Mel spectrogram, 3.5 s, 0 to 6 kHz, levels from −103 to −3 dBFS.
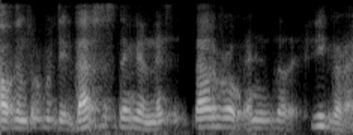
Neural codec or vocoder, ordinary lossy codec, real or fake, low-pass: codec, 16 kHz in and 24 kHz out, 0.9 kbps, LongCat-Audio-Codec, four codebook decoder; AAC, 24 kbps; fake; 5.4 kHz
